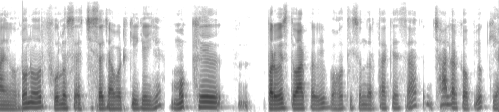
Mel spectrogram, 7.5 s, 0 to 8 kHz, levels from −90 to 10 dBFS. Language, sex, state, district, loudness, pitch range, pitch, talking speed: Hindi, male, Uttar Pradesh, Gorakhpur, -25 LUFS, 105-130 Hz, 115 Hz, 190 wpm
